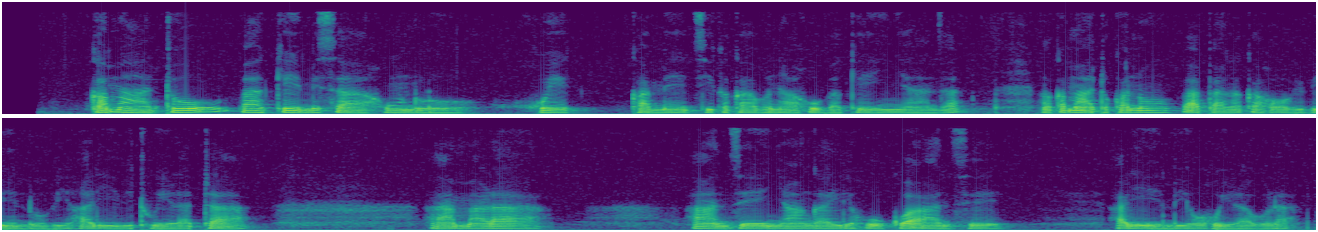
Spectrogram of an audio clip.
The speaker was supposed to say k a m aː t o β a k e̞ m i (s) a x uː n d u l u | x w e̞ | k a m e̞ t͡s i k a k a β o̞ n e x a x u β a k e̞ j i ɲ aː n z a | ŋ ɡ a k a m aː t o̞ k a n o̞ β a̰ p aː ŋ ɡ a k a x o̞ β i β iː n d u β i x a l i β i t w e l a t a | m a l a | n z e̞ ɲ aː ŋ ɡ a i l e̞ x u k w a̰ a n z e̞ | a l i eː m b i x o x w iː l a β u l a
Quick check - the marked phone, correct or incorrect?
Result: correct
